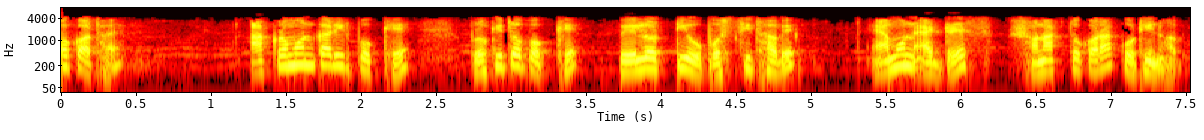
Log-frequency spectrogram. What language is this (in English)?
Bangla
